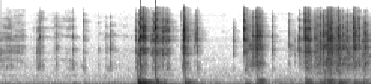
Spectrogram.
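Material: Wood.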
